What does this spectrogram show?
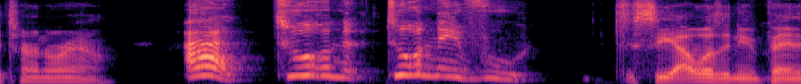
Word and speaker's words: Tournez-vous: Tournez-vous. Tournez-vous. Yeah. Tournez-vous. You just had the first part. Tour and then nez-vous.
